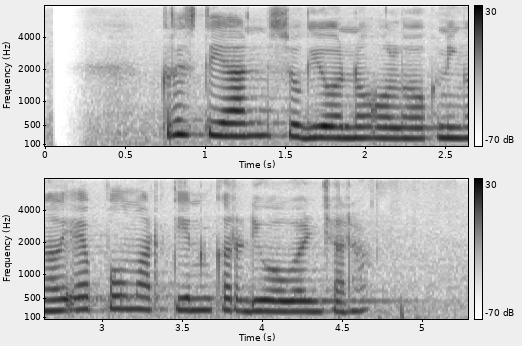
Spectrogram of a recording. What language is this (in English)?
Sundanese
